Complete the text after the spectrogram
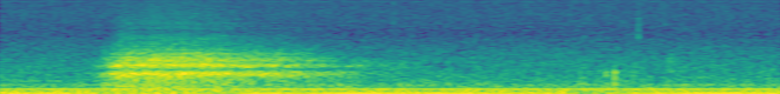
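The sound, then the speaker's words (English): A slow, deep breath during a guided breathing exercise: one soft, airy swell of breath rises and then fades, with a steady low hum underneath and no talking. “Big deep breath in. Hold. And out.”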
